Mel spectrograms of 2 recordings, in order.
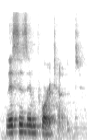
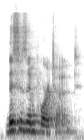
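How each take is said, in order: First: It is said slouched, with arms crossed. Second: It is said standing tall, hands back. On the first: "say it slouched. So say it with your arms crossed" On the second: "sitting tall or standing tall, hands back"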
